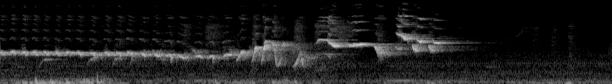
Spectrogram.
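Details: White-rumped shama of the Aceh type singing a fill-in phrase: a long, steady whistled note that slowly falls in pitch, then a quick run of rising, stepped, rich whistles. It stops abruptly after about four and a half seconds, leaving quiet background noise.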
